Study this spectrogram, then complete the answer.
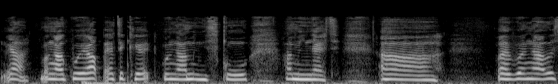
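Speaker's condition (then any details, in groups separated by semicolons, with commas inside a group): Profound deafness, congenital profound hearing loss; profound hearing loss from premature birth at eight months, not genetic, diagnosed near age one; hearing aids worn lifelong, hears about 60 percent, lip-reads, uses sign language; speech therapy from age one, weekly speech training, daily training by mother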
